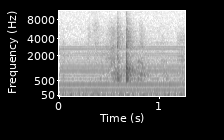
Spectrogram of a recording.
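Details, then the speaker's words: Polish SMP-1 selenium battery charger (Eltron, c.1970, working though bulb missing and 6V/12V switch broken) running in series with a bulb via a regulator: quiet, steady mains hum with no crackle, rectifier working normally, about 16.5V DC output. "I've turned on the regulator. You can hear the rectifier working."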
